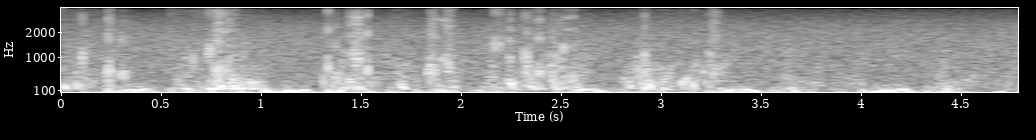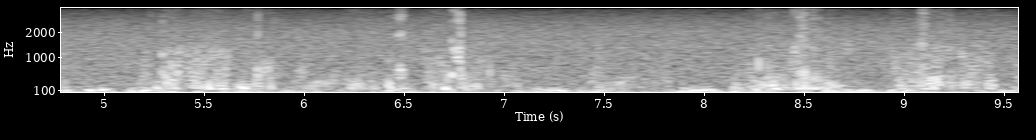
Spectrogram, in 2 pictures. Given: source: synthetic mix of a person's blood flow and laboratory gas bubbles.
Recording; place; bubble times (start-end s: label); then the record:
Doppler ultrasound of blood flow; precordium
0.00-0.35 s: bubbles
0.52-1.05 s: bubbles
1.28-1.76 s: bubbles
1.79-2.03 s: bubbles
2.11-2.68 s: bubbles
2.78-3.35 s: bubbles
5.21-5.88 s: bubbles
6.20-6.96 s: bubbles
8.12-8.77 s: bubbles
8.92-9.48 s: bubbles
9.53-9.58 s: bubbles
From the record:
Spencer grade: 3 (all of the cardiac periods contain showers or single bubble signals, but not dominating or overriding the cardiac motion signals); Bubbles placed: anywhere in the cardiac cycle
